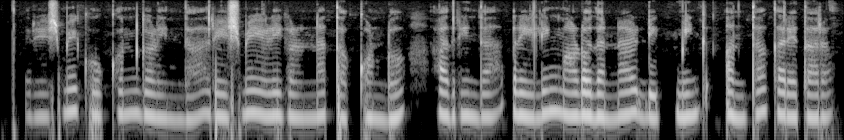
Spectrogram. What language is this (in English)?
Kannada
